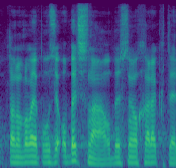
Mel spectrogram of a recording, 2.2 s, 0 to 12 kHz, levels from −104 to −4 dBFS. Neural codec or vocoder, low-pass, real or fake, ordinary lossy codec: codec, 44.1 kHz, 7.8 kbps, Pupu-Codec; 10.8 kHz; fake; AAC, 64 kbps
